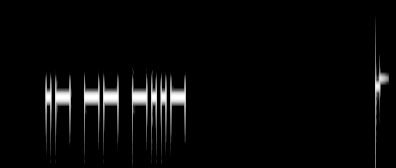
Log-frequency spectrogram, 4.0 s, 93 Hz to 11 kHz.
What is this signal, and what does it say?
Morse code, heard as a keyed tone, about 25 wpm, 700 Hz. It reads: AMX
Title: USA Call Sign Postfixes - 3 Letters 25wpm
